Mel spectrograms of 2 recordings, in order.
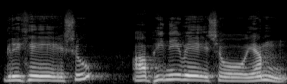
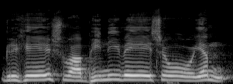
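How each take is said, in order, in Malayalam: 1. വാക്കുകൾ ചേർക്കാതെ വേറെ വേറെയായി പറയുന്നു. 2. വാക്കുകൾ ഒന്നിച്ചു ചേർന്ന് ഒരു കൂടിച്ചേർന്ന രൂപമാകുന്നു. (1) "അവിടെ ആ പദങ്ങൾ വരുന്നത്" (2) "ഒന്നിച്ച് ചേർത്തിട്ട് അപ്പം ചൊല്ലുമ്പോൾ ഉള്ള പ്രൊനൗൺസിയേഷൻ"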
